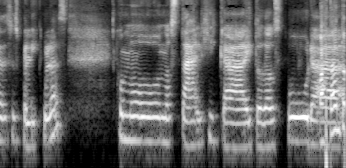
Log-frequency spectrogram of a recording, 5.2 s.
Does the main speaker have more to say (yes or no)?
no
